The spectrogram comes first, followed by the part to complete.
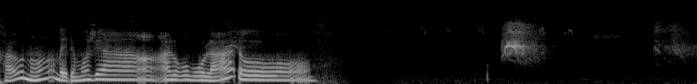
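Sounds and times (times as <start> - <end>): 
speech: 0.0 - 3.3
chough calling in a clear open area: 5.0 - 5.7.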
